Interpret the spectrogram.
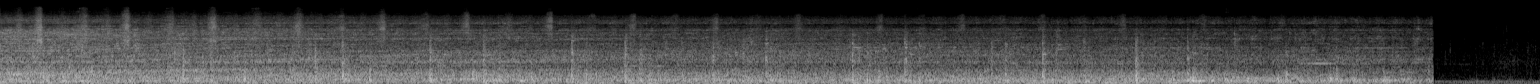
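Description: Narrow-gauge goods wagons and brake van rolling past, wheels clicking steadily over the rail joints. The sound cuts off suddenly near the end.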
